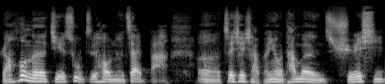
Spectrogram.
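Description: A man talks at a moderate pace in a medium pitch, in an unremarkable speaking voice with lively intonation. The recording is very clean, with a silent background. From Taiwan. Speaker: drama educator, founder of youth theatre group. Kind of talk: casual interview.

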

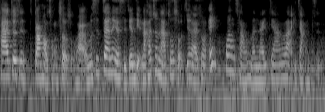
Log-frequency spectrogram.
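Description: Over noticeable background noise, a woman talks very fast in a fairly high voice with ordinary pitch variation and hardly any pauses. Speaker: podcast host. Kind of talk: casual chat.

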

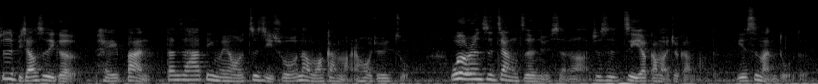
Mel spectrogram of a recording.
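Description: Speaking at a very fast pace, this woman has a fairly low pitch. Her intonation is lively. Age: 30s. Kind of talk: casual chat.

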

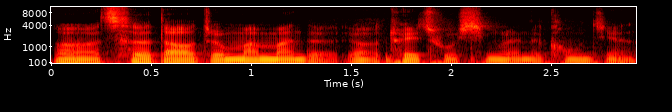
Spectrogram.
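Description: On a very clean recording with a silent background, a man's fairly low voice has a dark, mellow tone. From Taiwan, then South Africa from age 12. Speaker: urban planner. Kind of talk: casual interview.

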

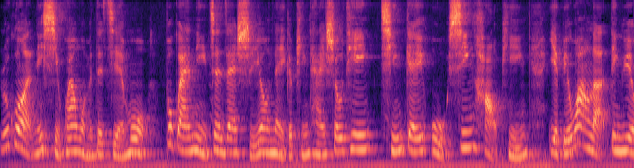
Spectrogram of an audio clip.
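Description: A woman at a medium pitch and fairly slow pace, with very wide pitch swings, audible room echo and noticeable background noise. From Taiwan (Yonghe, New Taipei). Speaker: podcast host, nursing lecturer. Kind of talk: casual interview chat.

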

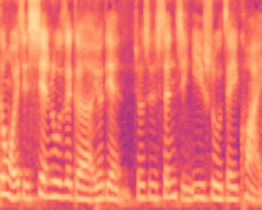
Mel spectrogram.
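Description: A woman with a normal speaking voice, fairly low in pitch, at a fairly slow pace. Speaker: visual artist and community college teacher. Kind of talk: casual chat.

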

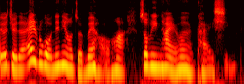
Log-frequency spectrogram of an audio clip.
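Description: At a very fast pace, a woman talks with a fairly high pitch and ordinary pitch variation. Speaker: podcast co-host and live streamer. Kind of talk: casual chat.

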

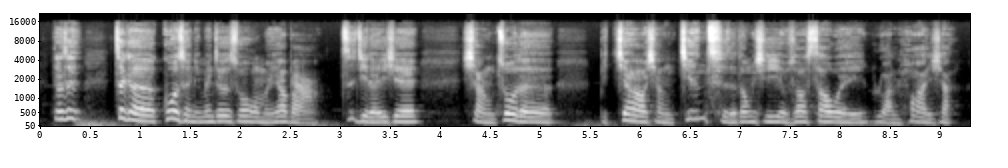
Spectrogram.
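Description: In a very clean recording with a silent background, a woman speaks at a medium pitch and moderate pace with lively intonation. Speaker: restaurant chain executive. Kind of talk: interview. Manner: gruff, big-brother style.

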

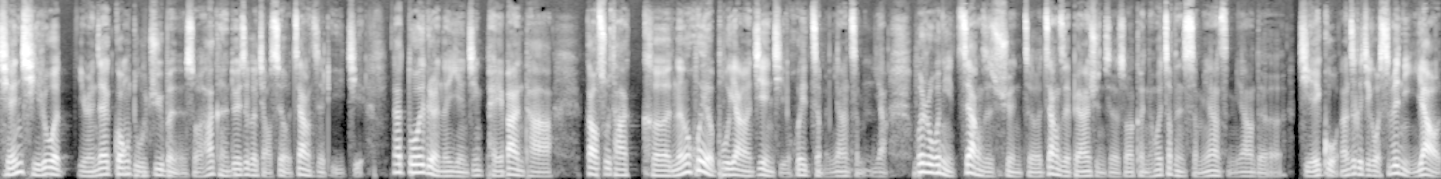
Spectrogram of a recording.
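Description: With lively intonation and a fairly low pitch, a man talks at a very fast pace in a very clean recording with a silent background. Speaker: actor and acting coach. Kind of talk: casual chat.

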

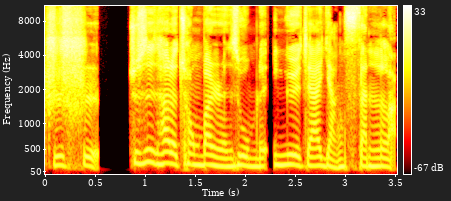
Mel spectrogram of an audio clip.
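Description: Speaking very fast, a woman with a medium pitch and ordinary pitch variation is heard in a dry, close sound with no echo. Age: young. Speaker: podcast co-host. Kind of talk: casual chat.

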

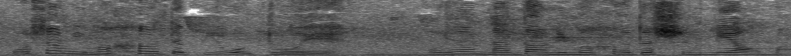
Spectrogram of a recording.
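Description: Noticeable background noise and audible room echo surround a woman speaking at a fairly quick pace in a high-pitched voice. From Taiwan, Taoyuan Atayal village. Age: 60s. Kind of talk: interview. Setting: outdoors in a park.

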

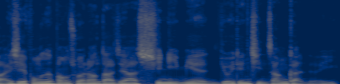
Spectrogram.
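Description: A man's plain, everyday voice at medium pitch, fairly quick and fairly even in intonation, on a very clean recording with a silent background. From Taiwan. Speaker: former food-industry marketer, interviewee. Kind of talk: interview testimony.

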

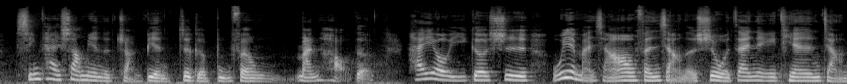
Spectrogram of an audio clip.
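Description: A woman at medium pitch, fairly slow, with vocal fry and lively intonation. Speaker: radio host. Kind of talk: casual monologue. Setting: studio.

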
